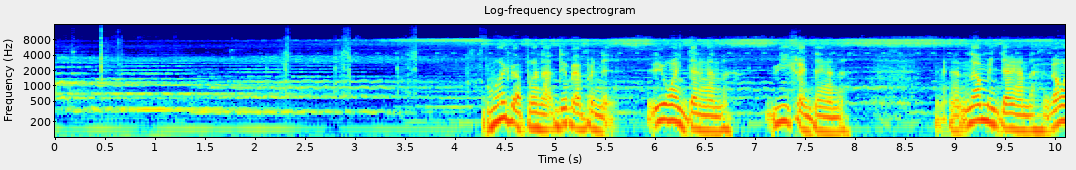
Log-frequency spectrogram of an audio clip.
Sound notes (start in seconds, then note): 4.3 speaking in foreign language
